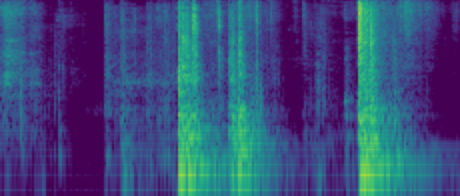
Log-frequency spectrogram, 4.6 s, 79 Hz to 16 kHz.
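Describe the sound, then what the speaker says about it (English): Door of a 1974 Ford F250 truck closing, with some faint rattles and handling noise, then two heavy, close metallic slams about two seconds apart, each followed by a short decay. "Doors closed."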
